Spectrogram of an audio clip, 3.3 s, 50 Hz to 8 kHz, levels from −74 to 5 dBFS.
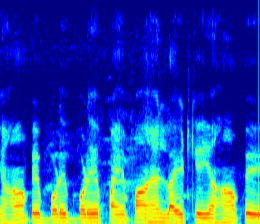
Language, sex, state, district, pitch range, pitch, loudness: Hindi, male, Odisha, Khordha, 140-150 Hz, 145 Hz, -15 LUFS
